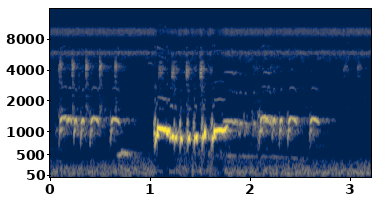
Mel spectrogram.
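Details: Udanmas silver zebra dove, a lure singer for prompting other doves to sing, delivers one loud rapid pulsed phrase lasting under a second, framed by quieter trilling doves before and after and a steady high-pitched hum.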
